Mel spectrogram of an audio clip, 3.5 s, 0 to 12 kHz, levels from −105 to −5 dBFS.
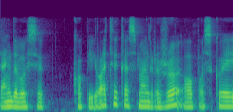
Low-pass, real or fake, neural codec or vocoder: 7.2 kHz; real; none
